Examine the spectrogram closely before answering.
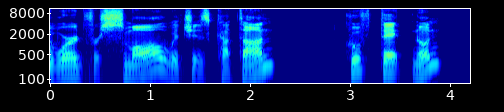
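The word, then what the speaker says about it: קטן: We come next to the word for small, which is katan. Kuf tet nun. Kuf tet nun. Katan. That means small. Kamatz, kamatz. Two long A vowels.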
